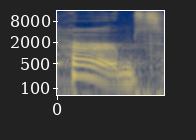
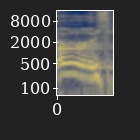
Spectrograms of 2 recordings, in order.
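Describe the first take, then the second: First: The word is said the British way. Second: The word is said the speaker's usual American way. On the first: "like in Brit speak, they say herbs" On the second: "I think herbs"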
